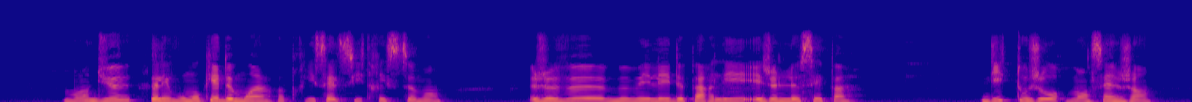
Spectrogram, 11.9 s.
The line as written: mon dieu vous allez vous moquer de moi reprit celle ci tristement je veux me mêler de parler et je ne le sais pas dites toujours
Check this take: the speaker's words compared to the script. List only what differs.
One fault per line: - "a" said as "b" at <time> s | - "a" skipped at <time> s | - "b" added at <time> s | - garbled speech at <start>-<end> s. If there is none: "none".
- "vous" skipped at 1.4 s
